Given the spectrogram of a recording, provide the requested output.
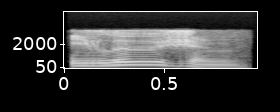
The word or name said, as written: elusion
